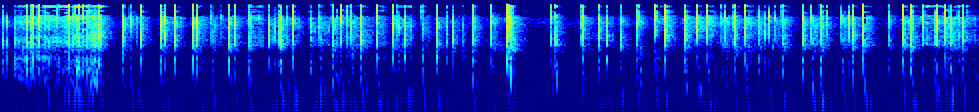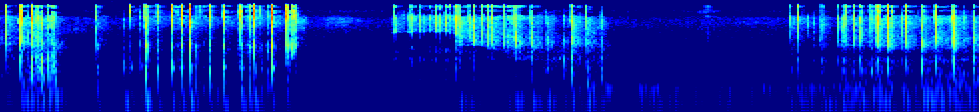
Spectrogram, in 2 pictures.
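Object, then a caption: Croc-embossed purse. A croc-embossed purse is tapped and scratched with dense, quick, crisp strokes that sound bright and dry with almost no ring. The rapid tapping and scratching pauses briefly near the middle, then resumes softer before building again.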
